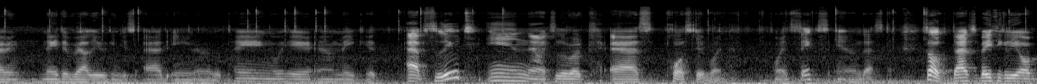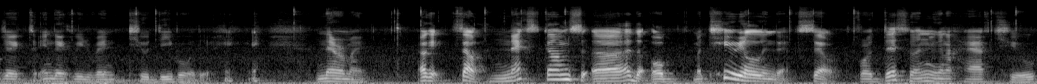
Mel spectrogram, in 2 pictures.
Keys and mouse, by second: 2.0 shift+d, 4.0-6.3 drag, 7.1-8.8 drag, 8.9-10.3 middle drag, 11.1-13.1 drag, 13.9 middle click, 14.4 middle click, 15.7 middle click, 16.6 a, 17.9-19.6 drag.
